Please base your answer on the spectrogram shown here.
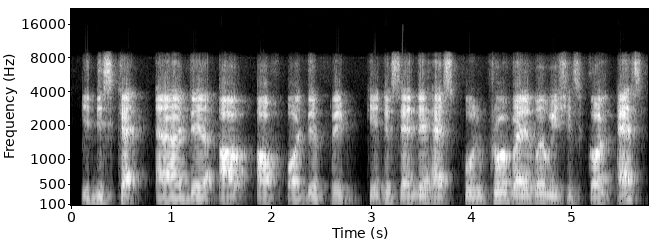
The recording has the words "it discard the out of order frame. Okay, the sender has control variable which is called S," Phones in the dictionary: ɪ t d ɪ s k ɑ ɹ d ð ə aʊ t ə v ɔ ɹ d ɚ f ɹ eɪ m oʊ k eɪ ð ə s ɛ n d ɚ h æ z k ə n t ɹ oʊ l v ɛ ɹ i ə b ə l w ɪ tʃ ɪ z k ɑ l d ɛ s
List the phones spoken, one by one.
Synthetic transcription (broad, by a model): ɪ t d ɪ s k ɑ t d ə aʊ t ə f ɔ d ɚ f ɹ eɪ m oʊ k eɪ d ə s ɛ n d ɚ h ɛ s k ə n t ɹ oʊ l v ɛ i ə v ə w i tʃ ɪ s k ɑ l d ɛ s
